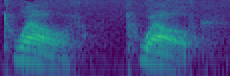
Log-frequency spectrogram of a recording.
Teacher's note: first there was a tongue touching behind my upper teeth and then we round our lips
